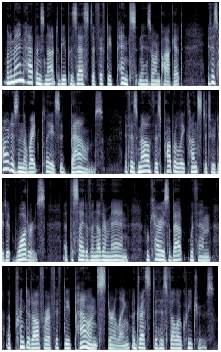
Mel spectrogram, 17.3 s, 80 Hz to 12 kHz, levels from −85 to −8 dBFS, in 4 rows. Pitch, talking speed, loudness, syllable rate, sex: 165 Hz, 195 wpm, -18 LUFS, 5.4 syllables/s, female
